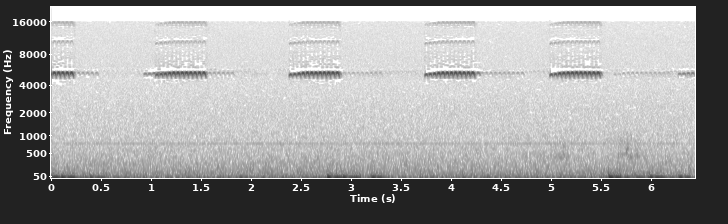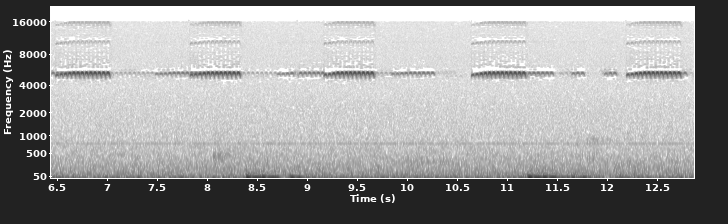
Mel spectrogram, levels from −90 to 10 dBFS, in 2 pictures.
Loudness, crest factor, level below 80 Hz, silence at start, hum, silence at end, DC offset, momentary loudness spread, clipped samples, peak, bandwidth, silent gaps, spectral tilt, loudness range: -22 LUFS; 16 dB; -38 dBFS; 0 s; none; 0 s; under 0.1%; 21 LU; under 0.1%; -8 dBFS; 16.5 kHz; none; -2.5 dB/octave; 1 LU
